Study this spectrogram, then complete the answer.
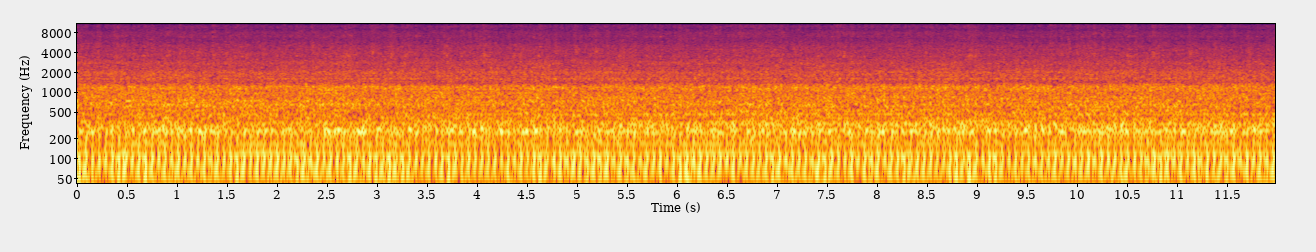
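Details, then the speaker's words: John Deere L120 tractor single-cylinder, after fuel pump check, choke on, throttle midway: fires without priming, steady, even fast-idle chug with no misses or surging; runs cleanly. "So it did fire up, so that's a good sign. I mean, I didn't have to pour any gas in the carburetor or anything like that."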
